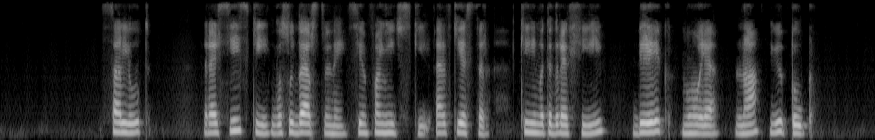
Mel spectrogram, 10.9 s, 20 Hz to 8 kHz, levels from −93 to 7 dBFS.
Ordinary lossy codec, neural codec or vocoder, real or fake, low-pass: MP3, 48 kbps; codec, 16 kHz, 1 kbps, FreqCodec, larger model; fake; 7.2 kHz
